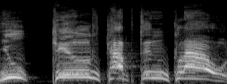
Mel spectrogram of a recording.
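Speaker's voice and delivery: shrill, booming, drawn-out, high and loud villain voice. A father doing a cartoon voice his son asks for, in Joker voice. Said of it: "do the Joker voice".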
